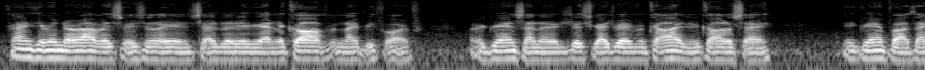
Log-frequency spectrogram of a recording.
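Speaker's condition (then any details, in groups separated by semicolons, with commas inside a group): Multiple sclerosis; diagnosed decades ago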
